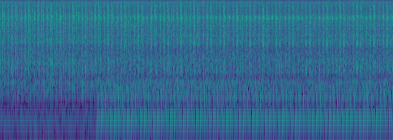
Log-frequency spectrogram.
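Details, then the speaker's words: HPI nitro RC truck being turned over, possibly with gel in the carb needles: high buzzing crank drops in pitch and picks up a firmer beat halfway as fuel gets in and first combustion starts; not running yet. "did you hear the change in Pitch though that's when the fuel started to go in and we started to get a little bit of combustion happening a little bit of compression started to happen so we know the fuel is starting to go in now"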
